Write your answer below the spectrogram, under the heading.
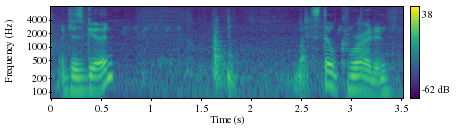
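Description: Over noticeable background noise, a man speaks at a moderate pace. The sound is dry, with no echo. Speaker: car hobbyist vlogger. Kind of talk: casual vlog commentary while working. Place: garden.

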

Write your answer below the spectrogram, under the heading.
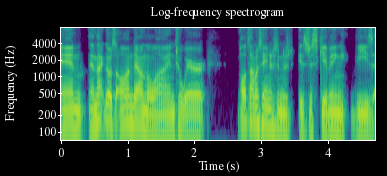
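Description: A man's medium-pitched, normal speaking voice with lively intonation. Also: dry, close sound with no echo. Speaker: film podcast co-host. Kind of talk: casual chat.

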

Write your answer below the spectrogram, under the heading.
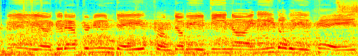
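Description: Over loud background noise, a man speaks at a very slow pace with a dry sound and no echo. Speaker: radio amateur. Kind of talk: radio contact exchange. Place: street. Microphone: headset.

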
